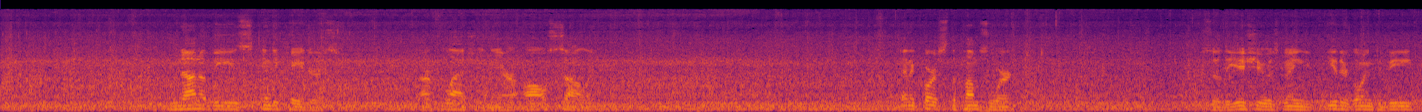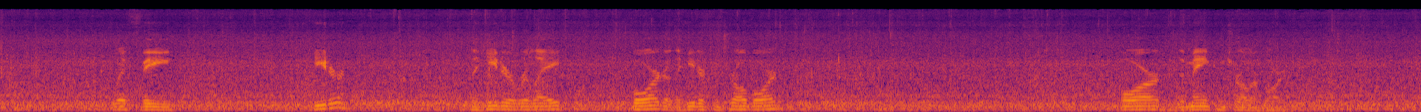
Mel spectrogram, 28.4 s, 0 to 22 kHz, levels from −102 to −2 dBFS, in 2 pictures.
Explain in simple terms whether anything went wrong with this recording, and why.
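Nothing went wrong with this audio, so there is no fault to explain.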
